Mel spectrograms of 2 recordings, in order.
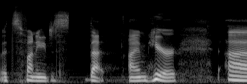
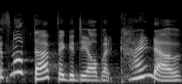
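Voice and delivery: put-on playful jokey voice, sing-song; 3 semitones higher than usual. Acting out what a tarot card says: put-on jokey voice. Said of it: "in that jokey voice where you're like".

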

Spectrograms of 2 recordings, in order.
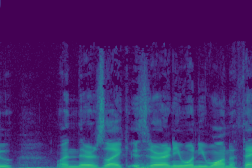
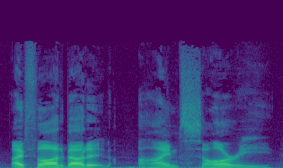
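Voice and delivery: mocking, insincere, slow sarcastic delivery; 2 semitones higher, 3 dB louder than usual. Retelling an interviewed wrestler's answer: imitating Nakamura's sarcastic apology. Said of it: "sarcastically saying".

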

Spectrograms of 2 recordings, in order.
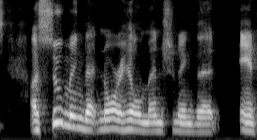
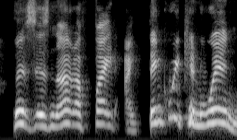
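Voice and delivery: all-out, high-pitched screaming holler; 9 semitones higher than usual. Voicing a character yelling to the players mid-battle: NPC screaming out. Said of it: "he starts screaming out".

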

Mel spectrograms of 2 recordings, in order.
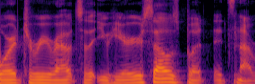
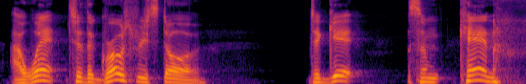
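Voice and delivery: loud, very slow, every word drawn out; 4 semitones higher, 6 dB louder than usual. Retelling a reworked stand-up joke for the others: Mitch Hedberg impression. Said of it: "I'm gonna do my Mitch Hedberg impression".

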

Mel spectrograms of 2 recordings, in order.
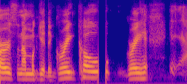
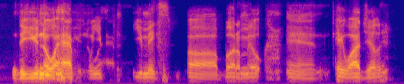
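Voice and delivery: sexy, seductive man's voice, much lower; 10 semitones lower than usual. Speaker shows how they deliver a line for people's reaction, in sexy man tone. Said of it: "Especially when they hear it in the sexy, sexy man tone".

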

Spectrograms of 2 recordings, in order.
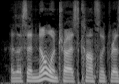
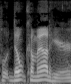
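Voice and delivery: normal talking voice

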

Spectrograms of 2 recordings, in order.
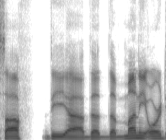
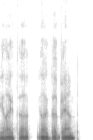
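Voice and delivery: hushed whisper, very quiet, barely audible; 3 semitones lower, 17 dB quieter than usual. Retelling a guy at a vinyl store walking over: imitating a whisper.

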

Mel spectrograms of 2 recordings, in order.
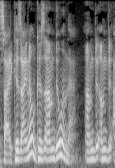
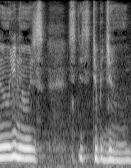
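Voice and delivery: play-acted whingeing whine. Retelling how a film character complains about his job: imitating a whiny complaint. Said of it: "he's really whiny about it".

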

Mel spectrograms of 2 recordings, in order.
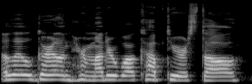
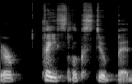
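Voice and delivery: put-on sullen, petulant, pouting kid voice; 5 semitones lower than usual. Voicing an eight-year-old girl answering her sister: pouting. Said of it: "sits there and pouting".

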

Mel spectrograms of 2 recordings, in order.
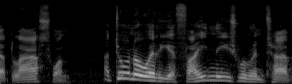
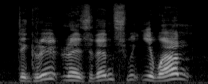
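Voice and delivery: put-on elderly woman's Scottish accent, old granny voice; 4 semitones higher, 4 dB louder than usual. Playing the Demo Mum answering the phone, in an elderly Scottish lady accent. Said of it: "let's hear your elderly Scottish lady accent".

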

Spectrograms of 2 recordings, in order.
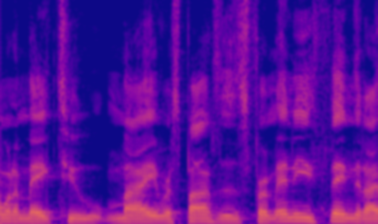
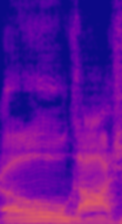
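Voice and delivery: put-on dramatic voice. A host echoes the other host's exclamation, in a mock-dramatic tone. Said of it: "in a dramatic tone".

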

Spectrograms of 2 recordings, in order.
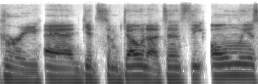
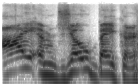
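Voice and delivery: put-on, cartoonish, ridiculous caricature American accent; 4 semitones higher, 4 dB louder than usual. Recapping a story, quoting a character's disguise introduction, in a caricatured American accent. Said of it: "in a ridiculous, like, caricature of an American accent".

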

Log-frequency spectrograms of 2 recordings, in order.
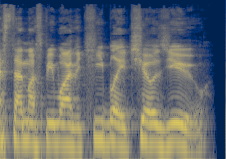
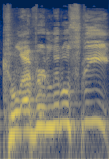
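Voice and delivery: very high, cartoony hero voice; 10 semitones higher than usual. Reading a villain's line from notes: Xigbar voice slipping into Sonic. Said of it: "it eventually slips into Sonic the goddamn Hedgehog".

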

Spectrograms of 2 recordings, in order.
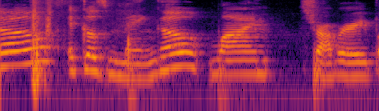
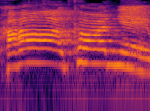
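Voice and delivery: high, gloating, evil cackle, pitched up; 7 semitones higher, 4 dB louder than usual. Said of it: "with her evil fucking laugh".

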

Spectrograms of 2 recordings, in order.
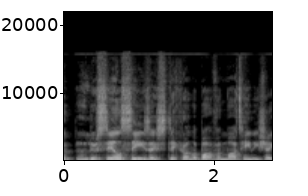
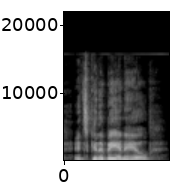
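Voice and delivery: loud, blurted, hollered shout; 3 semitones higher, 6 dB louder than usual. Retelling a scene where Buster shouts out: imitating Buster shouting. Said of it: "Buster just shouts out".

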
